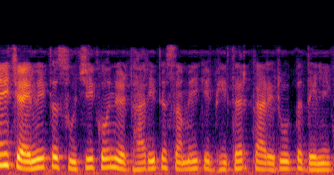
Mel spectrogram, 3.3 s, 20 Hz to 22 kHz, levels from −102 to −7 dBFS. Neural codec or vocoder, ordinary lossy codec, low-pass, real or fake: codec, 16 kHz, 4 kbps, FunCodec, trained on LibriTTS, 50 frames a second; none; none; fake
